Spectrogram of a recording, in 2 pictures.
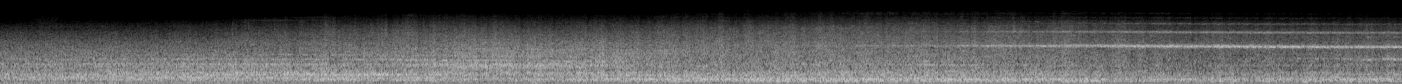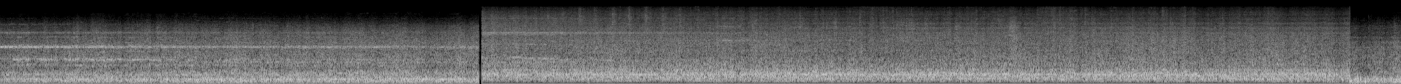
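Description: Freight train of tank wagons rolling past at close range, with a steady rumble and clatter of wheels on rail. A high wheel squeal sets in about ten seconds in and holds for several seconds. About two-thirds through, the deep rumble drops away abruptly while the rolling clatter goes on.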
